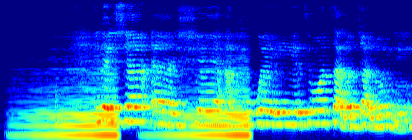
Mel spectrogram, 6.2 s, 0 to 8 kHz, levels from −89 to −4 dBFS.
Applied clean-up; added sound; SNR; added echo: none; Bowed string instrument; 1 dB; reverberation time 1.2 s.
